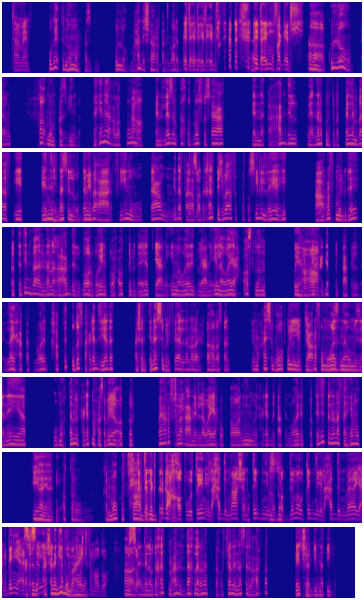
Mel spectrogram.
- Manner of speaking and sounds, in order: laugh; laughing while speaking: "دي؟"
- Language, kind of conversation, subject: Arabic, podcast, بتحس بالخوف لما تعرض شغلك قدّام ناس؟ بتتعامل مع ده إزاي؟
